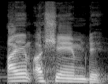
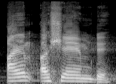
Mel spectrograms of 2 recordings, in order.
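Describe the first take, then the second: No difference in how they are said.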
